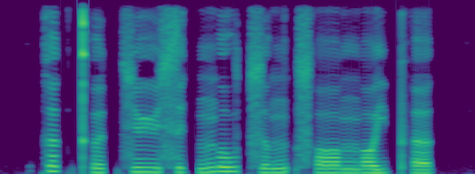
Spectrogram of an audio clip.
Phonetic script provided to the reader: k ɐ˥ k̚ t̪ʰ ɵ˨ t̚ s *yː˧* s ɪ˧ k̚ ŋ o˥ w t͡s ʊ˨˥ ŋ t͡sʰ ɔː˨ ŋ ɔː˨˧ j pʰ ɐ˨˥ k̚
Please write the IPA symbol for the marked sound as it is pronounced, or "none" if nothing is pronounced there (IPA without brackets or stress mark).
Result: yː˧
